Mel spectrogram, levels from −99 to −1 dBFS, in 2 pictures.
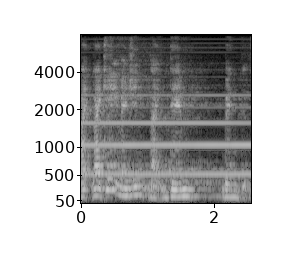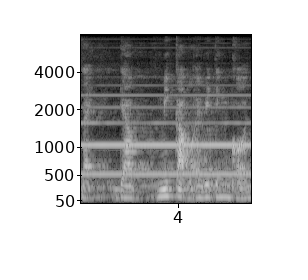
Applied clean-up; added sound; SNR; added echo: none; Wind instrument, woodwind instrument; 2 dB; reverberation time 2.5 s.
